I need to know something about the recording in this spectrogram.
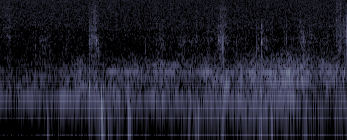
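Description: Faint, steady drone of an aircraft passing high overhead, with a few light ticks.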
